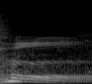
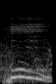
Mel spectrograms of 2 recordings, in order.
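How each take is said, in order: First: It is slurred lazily with slack lips. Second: It is said crisply with tight lips.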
